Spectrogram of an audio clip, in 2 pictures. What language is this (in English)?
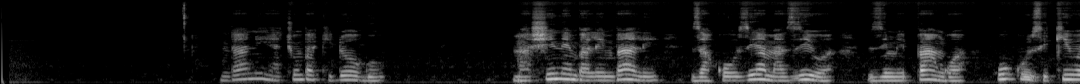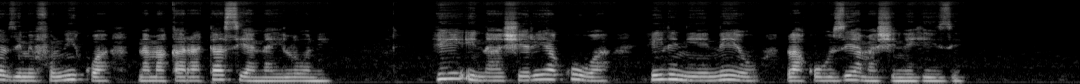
Swahili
